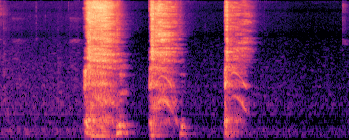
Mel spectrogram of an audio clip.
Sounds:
Cough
